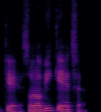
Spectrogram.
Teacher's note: H's are often dropped in Gujarati, or they're like kind of like swallowed or not pronounced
